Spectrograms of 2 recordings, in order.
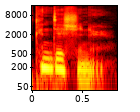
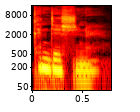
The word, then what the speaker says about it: conditioner: This is shampoo, and this is conditioner. Be careful of the pronunciation. It's not conditioner. It's conditioner. The first vowel is conditioner, conditioner.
